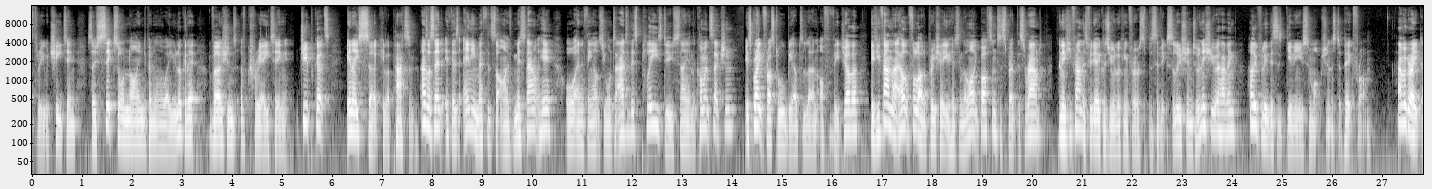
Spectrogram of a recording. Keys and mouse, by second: 3.1 shift+middle drag, 3.5-4.0 middle drag, 4.7 shift+middle drag.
